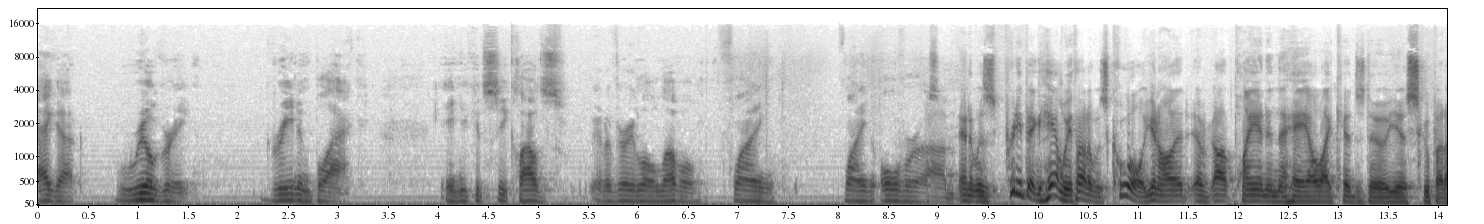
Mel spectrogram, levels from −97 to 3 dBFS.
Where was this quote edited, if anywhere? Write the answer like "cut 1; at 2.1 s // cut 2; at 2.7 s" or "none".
cut 1; at 9.0 s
